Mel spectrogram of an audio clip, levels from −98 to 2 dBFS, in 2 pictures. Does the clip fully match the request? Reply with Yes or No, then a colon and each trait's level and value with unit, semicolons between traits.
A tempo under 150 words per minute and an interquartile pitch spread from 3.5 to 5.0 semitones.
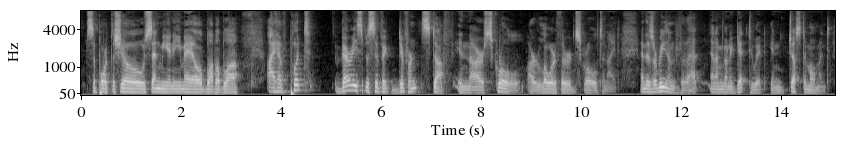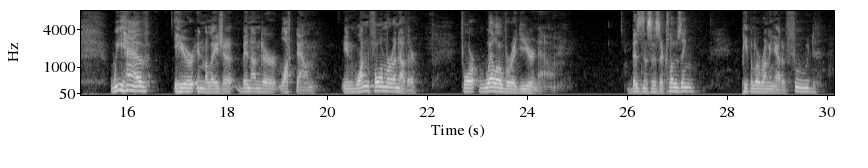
Yes: average, 140 wpm; average, 4.1 semitones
